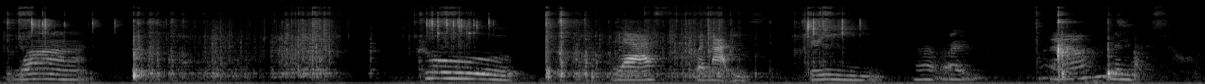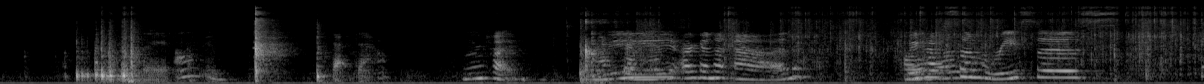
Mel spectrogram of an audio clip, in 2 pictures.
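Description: Voices talking on and off, a child's among them, with clinks and rattles of chocolate chips being tipped from a plastic measuring cup into a stainless steel mixing bowl.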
